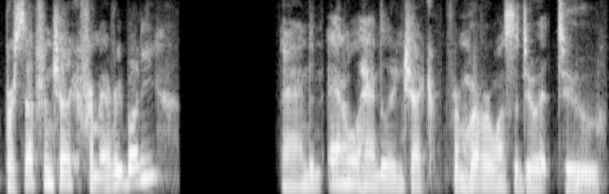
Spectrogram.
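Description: A woman narrates a tabletop adventure as dungeon master, in a low yet bright, forward voice. She talks casually, filling her narration with little asides. The sound is dry and close on a home mic. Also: steady tone, normal speed, dry recording, low-quality recording. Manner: casual, filler-laden narration.

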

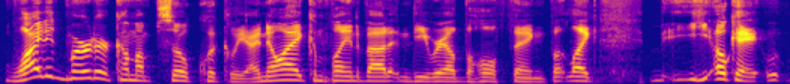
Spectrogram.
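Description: A man's voice: on the high side, expressive, fast talker, fairly bright tone, no room sound. A man co-hosting a comedy podcast, reacting in disbelief, swearing freely and laughing often. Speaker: co-host. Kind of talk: casual comedy banter.

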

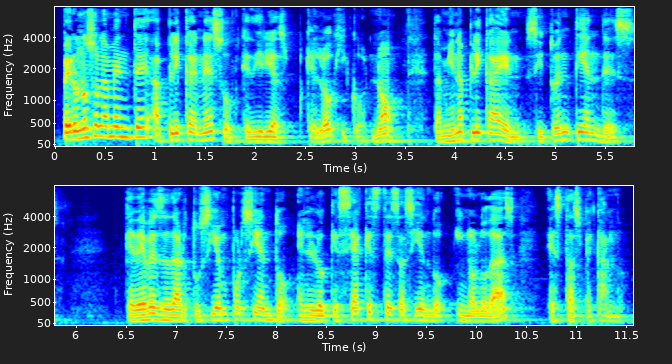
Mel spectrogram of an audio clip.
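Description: A man preaching a casual sermon from his home, talking in a conversational, emphatic way and slowing down to stress key words. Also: mid-range voice. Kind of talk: casual live-streamed sermon.

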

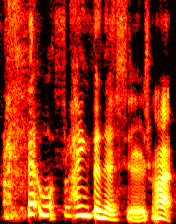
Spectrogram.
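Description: A woman's voice: on the high side, sing-song, fairly quick, no echo. Brief: woman co-host with a stuffy nose, giggly and chatty, dry close mic. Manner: chatty, giggly, self-deprecating. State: bunged-up nose. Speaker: podcast co-host. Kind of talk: casual chat.

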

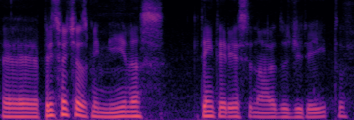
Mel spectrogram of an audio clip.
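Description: A woman with a strikingly low voice hosts a relaxed podcast chat. She chimes in with teasing remarks and steers the talk with questions. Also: brisk, no echo. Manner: playful interjections, asks questions. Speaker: podcast host.

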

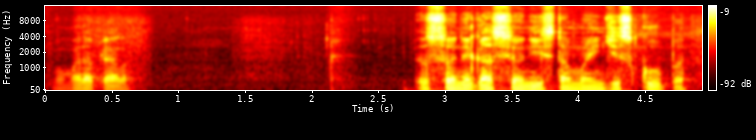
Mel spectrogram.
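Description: Deadpan young paulista man. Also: mid-range voice, measured pace, heavy background noise. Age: 20s. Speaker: podcast co-host. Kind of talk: casual chat.

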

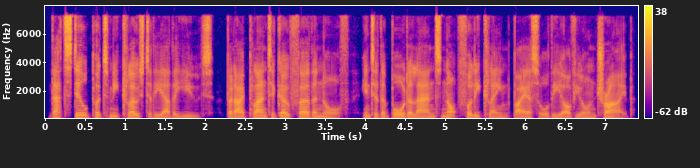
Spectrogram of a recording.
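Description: A man's voice: on the low side, expressive, moderate pace, hardly any pauses, a little mellow, dry recording, muffled recording, lightly acted. A man voicing an earnest young archer. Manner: earnest, hesitant.

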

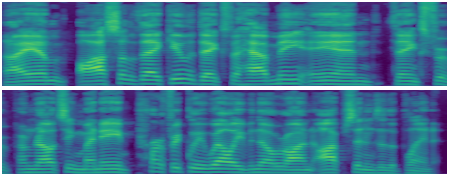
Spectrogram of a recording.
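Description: A middle-aged man from Rhode Island answering interview questions as a guest, in a brisk, matter-of-fact way. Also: a little high, clean tone, no echo, studio quality. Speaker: guest, real estate investor.

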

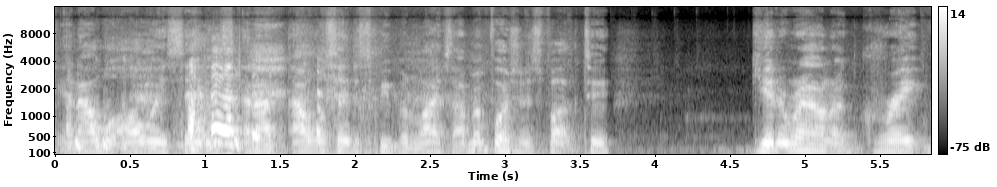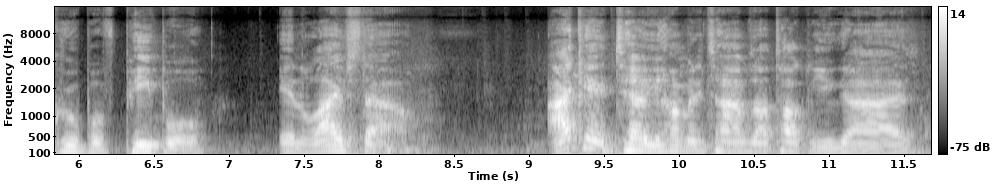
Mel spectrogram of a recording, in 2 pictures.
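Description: A man's voice: medium pitch, slight background noise. A man on a podcast talking emphatically and profanely in casual chat. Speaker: podcast co-host.

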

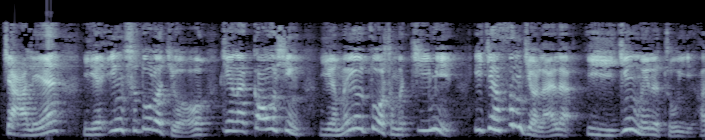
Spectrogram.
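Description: A teacher explaining a chapter of a classic novel in a conversational way, often asking the listener "right?" and dropping to a quiet tag at the ends of sentences. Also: medium pitch.

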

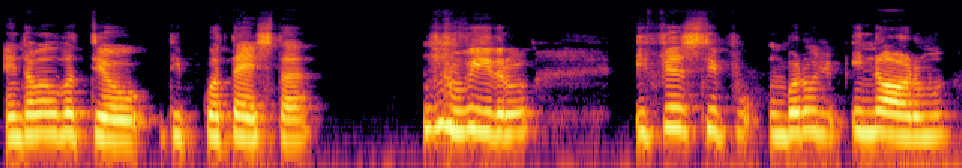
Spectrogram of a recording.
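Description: A young woman with a European Portuguese accent, chatting casually about a trip and imitating people along the way. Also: unhurried. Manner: chatty, animated, imitates shouting staff in high voice. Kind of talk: casual storytelling vlog.

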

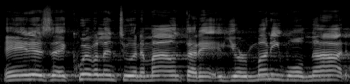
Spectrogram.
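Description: A man with interprets a sermon phrase by phrase, pushing up emphatically on key words. His voice is high and bright, with a long hall reverb behind it. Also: level tone, moderate pace. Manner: echoes each phrase with emphatic rises. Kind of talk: live consecutive interpreting.

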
